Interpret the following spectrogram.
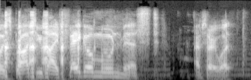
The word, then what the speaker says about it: Faygo: it's guys guys guys it's called swago God damn it it's Faygo f-a-y it's f-a-y-g-o space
